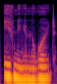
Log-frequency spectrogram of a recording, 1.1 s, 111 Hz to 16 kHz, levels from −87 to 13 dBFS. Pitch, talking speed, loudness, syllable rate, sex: 160 Hz, 210 wpm, -14 LUFS, 6.1 syllables/s, female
